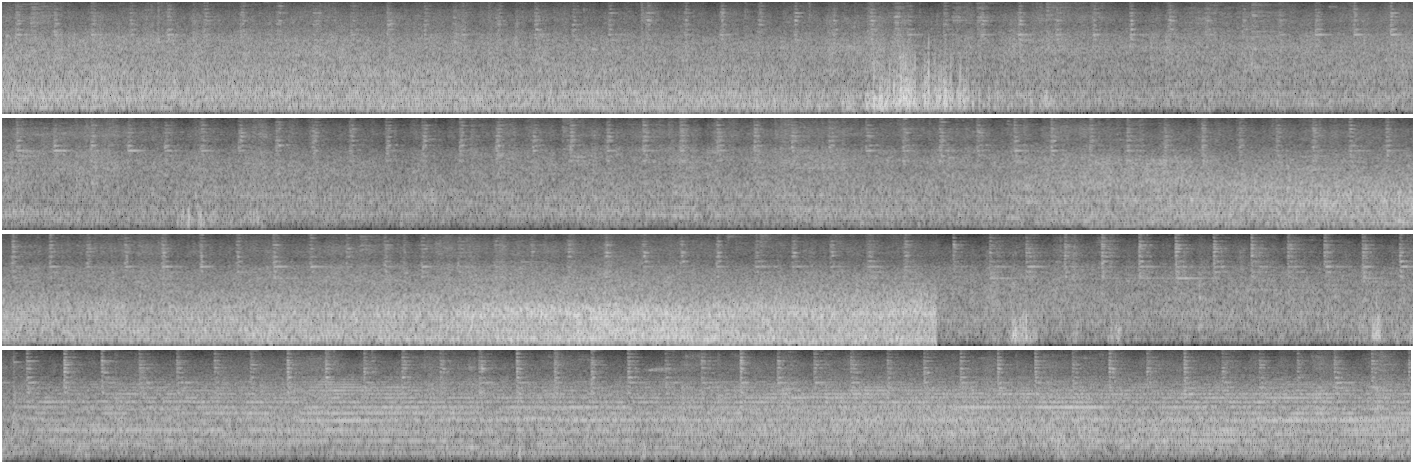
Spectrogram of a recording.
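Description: Freight cars rolling by on steel wheels in a steady rumble, with a single loud bang about four seconds in. After a break the rolling is quieter, and a steady high squeal in several tones sets in and holds.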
